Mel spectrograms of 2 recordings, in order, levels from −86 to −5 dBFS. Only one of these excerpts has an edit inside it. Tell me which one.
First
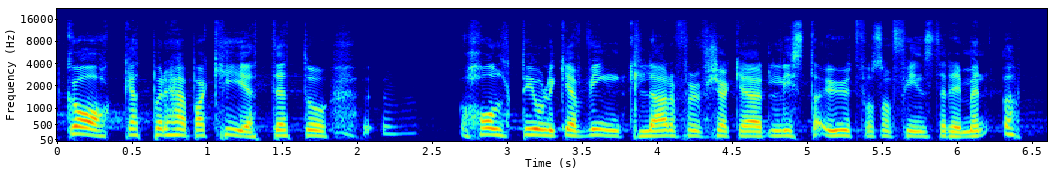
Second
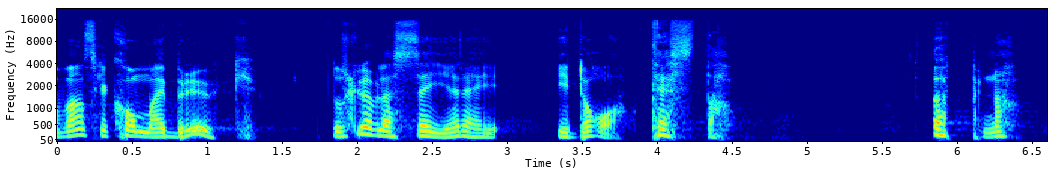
second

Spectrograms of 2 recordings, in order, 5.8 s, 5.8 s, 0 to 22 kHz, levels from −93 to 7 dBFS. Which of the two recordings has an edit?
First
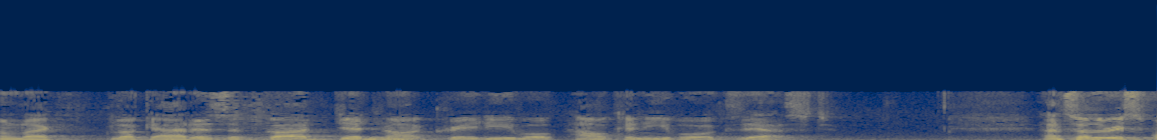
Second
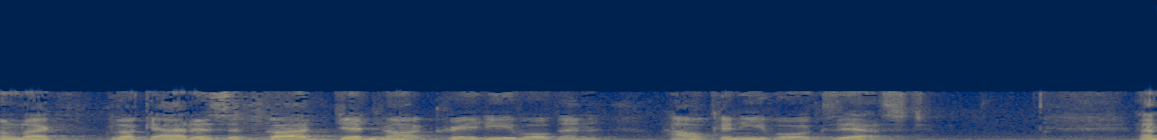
first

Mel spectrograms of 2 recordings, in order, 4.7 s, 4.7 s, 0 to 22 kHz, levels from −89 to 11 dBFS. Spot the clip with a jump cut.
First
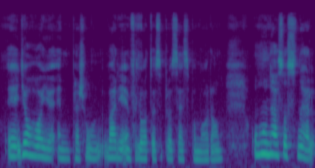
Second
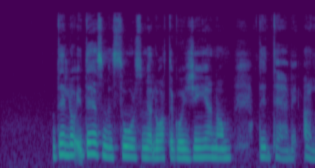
second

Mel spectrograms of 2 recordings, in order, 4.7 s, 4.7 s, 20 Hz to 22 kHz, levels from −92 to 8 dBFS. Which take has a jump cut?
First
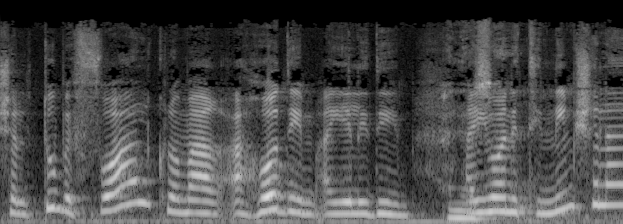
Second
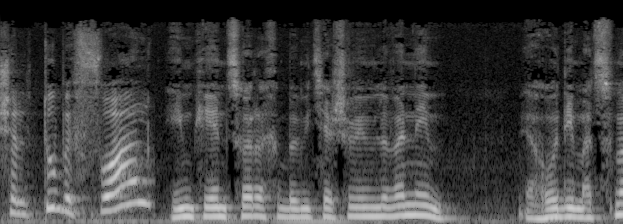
second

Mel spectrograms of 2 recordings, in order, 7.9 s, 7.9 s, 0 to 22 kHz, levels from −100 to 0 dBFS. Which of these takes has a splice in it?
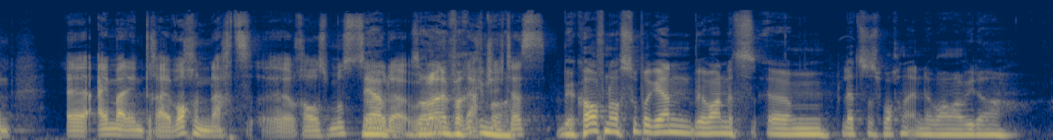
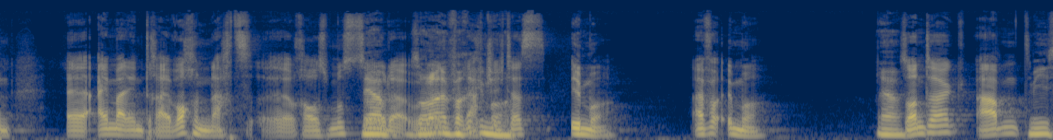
first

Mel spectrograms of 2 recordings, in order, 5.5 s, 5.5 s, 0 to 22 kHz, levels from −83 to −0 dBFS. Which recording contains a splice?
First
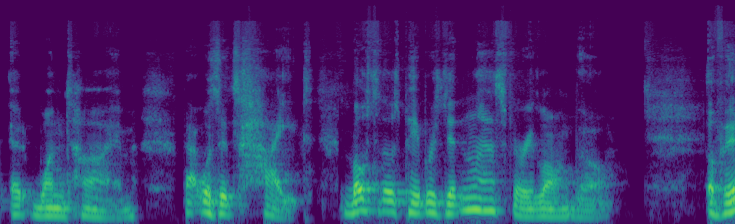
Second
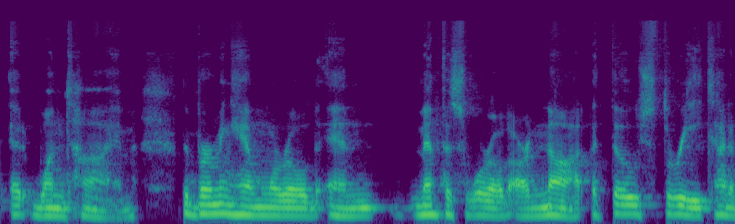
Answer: second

